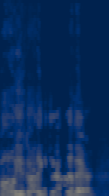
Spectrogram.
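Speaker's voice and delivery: put-on shrill, very high screaming. Retelling screaming at the quarterback as the pocket collapsed: imitating own screaming. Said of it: "and I was screaming".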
